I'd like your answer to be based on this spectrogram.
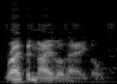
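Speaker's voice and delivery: rattled off briskly; quick run-through. Shown as a demonstration. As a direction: say the three words fast as one phrase. Trying the phrase quickly.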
